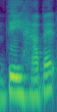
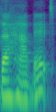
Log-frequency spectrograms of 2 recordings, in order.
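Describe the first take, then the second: First: The word 'the' is stressed and full. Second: The word 'the' is unstressed and reduced.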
